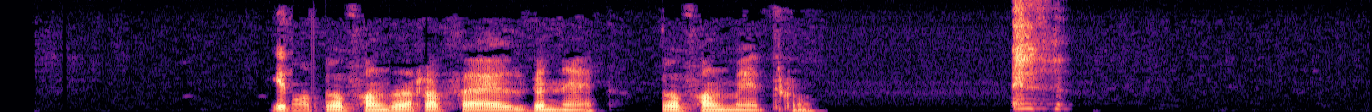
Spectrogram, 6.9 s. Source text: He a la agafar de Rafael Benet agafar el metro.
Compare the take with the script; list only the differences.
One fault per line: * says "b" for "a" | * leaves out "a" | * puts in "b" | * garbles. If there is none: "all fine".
all fine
